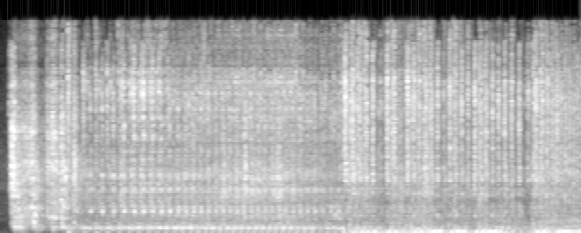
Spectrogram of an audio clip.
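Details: Harley being started after switching the split fuel tank to the reservoir side, carb plugged with a rag and throttle closed. Catches on the starter, runs rough at low idle, then falters and stalls. Fuel starvation is suspected.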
